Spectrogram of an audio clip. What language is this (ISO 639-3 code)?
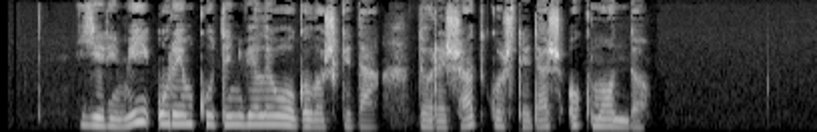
chm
